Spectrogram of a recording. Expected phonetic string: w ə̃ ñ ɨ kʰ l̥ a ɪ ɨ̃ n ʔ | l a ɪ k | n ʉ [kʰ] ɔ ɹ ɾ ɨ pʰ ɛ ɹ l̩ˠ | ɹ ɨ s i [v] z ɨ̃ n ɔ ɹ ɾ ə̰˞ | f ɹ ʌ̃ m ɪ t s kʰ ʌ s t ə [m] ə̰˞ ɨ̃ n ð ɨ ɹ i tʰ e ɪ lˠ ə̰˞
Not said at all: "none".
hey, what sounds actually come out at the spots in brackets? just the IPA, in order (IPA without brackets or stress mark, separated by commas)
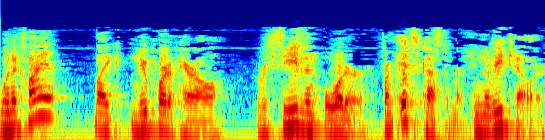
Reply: pʰ, v, m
